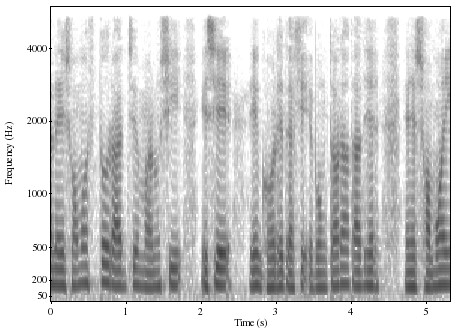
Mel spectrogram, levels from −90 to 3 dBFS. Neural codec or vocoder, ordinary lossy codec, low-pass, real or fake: codec, 16 kHz, 0.8 kbps, ZipCodec; MP3, 32 kbps; 5.4 kHz; fake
